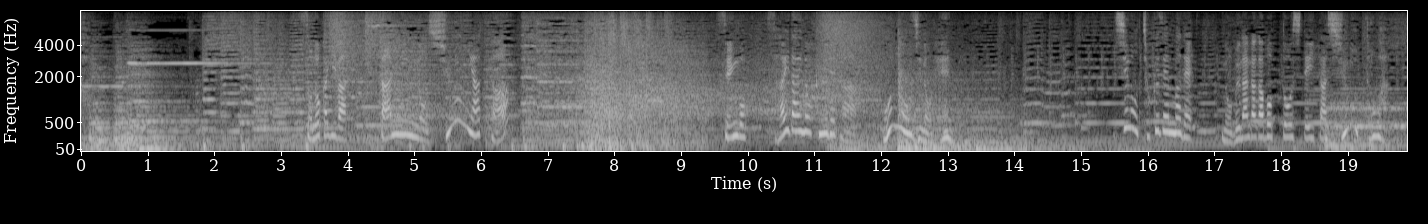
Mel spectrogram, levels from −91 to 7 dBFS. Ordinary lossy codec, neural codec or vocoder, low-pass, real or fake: none; none; none; real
